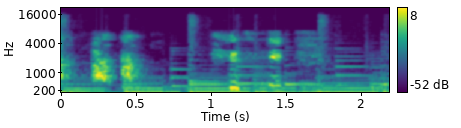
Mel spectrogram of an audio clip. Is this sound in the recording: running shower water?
no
